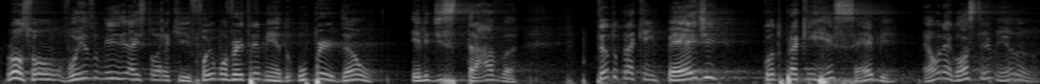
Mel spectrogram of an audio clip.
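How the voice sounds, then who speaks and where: Man, high and mellow, giving a testimony in a church with long reverb. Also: moderate pace, husky. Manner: lively storyteller, addresses listeners as brothers. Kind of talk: personal testimony in a church podcast. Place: church hall.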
